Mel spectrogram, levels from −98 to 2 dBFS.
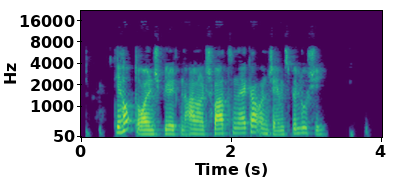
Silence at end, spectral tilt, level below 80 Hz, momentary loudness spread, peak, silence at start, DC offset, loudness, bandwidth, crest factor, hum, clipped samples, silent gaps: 0.8 s; -5 dB/octave; -60 dBFS; 10 LU; -2 dBFS; 0.45 s; under 0.1%; -18 LUFS; 7.2 kHz; 18 dB; none; under 0.1%; none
